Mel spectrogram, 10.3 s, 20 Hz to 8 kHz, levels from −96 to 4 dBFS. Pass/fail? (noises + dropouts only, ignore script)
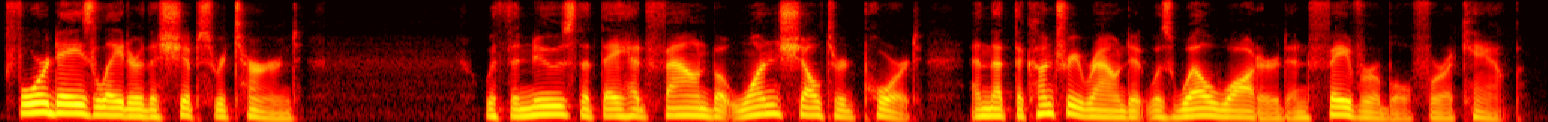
pass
